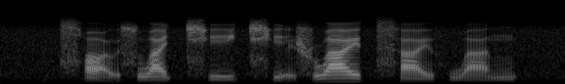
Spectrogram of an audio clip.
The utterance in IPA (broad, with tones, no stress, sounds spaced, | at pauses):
t͡sʰ ɑ̰˨˩ ʊ̯ s w ä˥˩ t͡ɕʰ i˧˥ t͡ɕʰ ḭ˨˩ ʂ w a˥ ɪ̯ t͡sʰ a˥˩ ɪ̯ f w a˧˥ n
